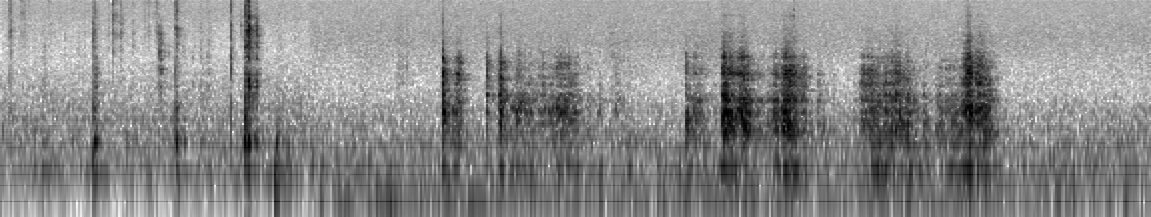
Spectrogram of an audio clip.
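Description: Faint clicks of plastic K'NEX rods and connectors being snapped together and handled, a few single clicks at first and then short clusters of clicks.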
